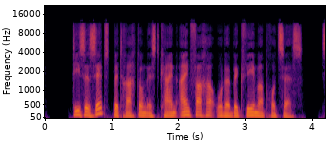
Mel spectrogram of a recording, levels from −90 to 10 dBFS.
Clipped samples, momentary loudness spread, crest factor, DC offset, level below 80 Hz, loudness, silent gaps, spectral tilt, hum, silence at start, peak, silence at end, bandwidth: under 0.1%; 5 LU; 16 dB; under 0.1%; -48 dBFS; -26 LUFS; 3.90-4.08 s; -5 dB/octave; none; 0.4 s; -10 dBFS; 0 s; 12 kHz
